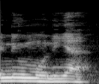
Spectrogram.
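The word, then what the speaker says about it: pneumonia: हुआ है यानी कि एन के पहले दोस्तों आ गया है पी और पी के तुरंत बाद आ गया है दोस्तों एन। तो पी यहां पे दोस्तों हो जाएगा साइलेंट। तो इसको पढ़ेंगे दोस्तों। पी साइलेंट कर देंगे। तो इसको पढ़ेंगे निमोनिया।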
